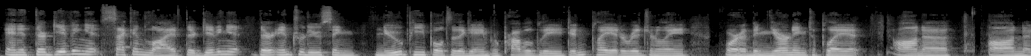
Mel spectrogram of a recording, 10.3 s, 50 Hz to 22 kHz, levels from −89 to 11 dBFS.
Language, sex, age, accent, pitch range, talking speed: English, male, 30-49, American, 130-155 Hz, 200 wpm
